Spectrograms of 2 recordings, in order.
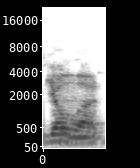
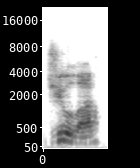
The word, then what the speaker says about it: JOOLA: there from Yola and it's pronounced Yola not Jula it's a German company they're they're really well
